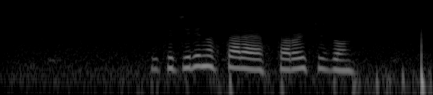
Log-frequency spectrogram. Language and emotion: Russian, neutral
